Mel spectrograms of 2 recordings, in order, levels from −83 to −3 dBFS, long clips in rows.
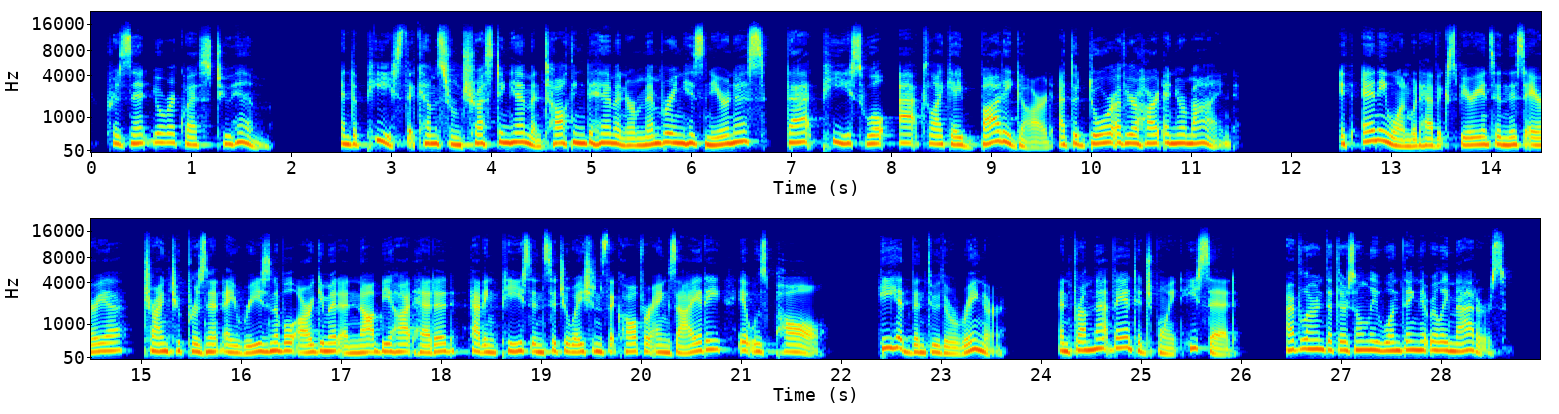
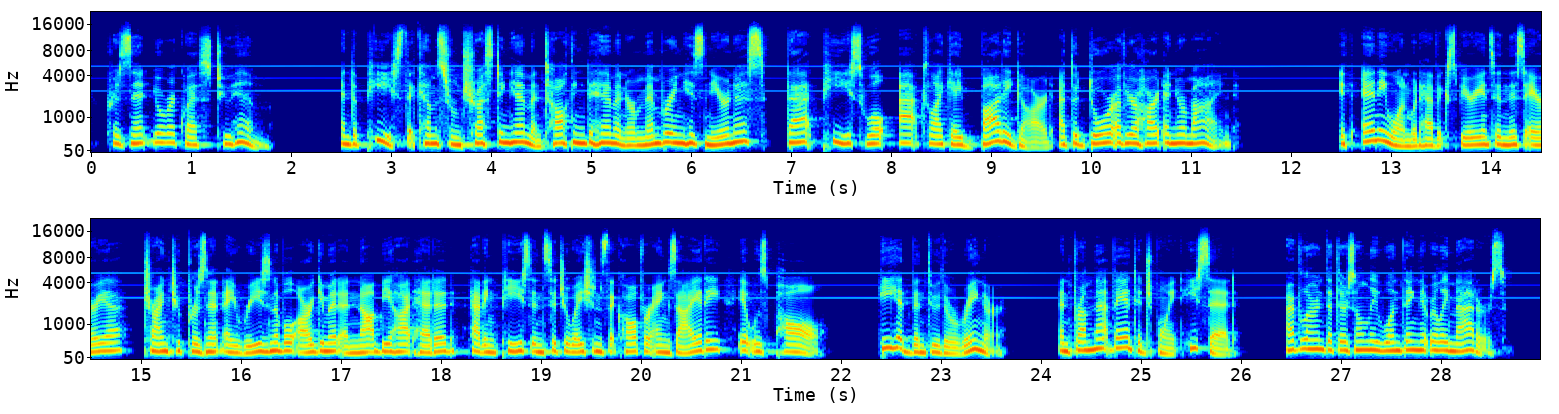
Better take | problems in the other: first | high-pitched whine; faint; throughout; 2.5 kHz, 30 dB below the speech

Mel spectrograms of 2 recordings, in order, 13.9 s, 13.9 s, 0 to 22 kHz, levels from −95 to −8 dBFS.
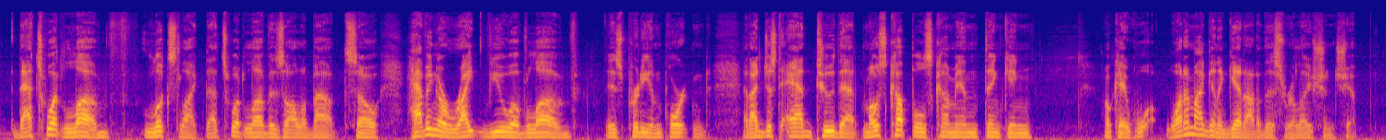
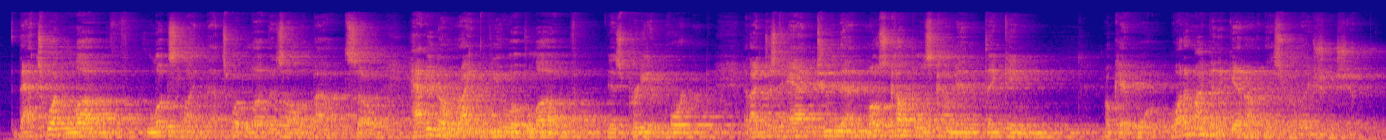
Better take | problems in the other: first | room echo; noticeable; dies away in 2 s // off-mic speech; somewhat distant

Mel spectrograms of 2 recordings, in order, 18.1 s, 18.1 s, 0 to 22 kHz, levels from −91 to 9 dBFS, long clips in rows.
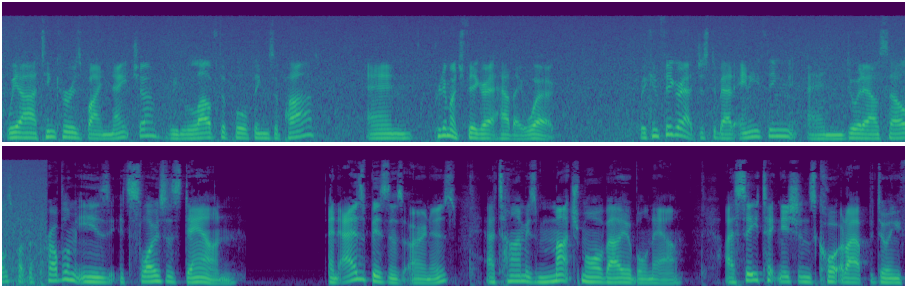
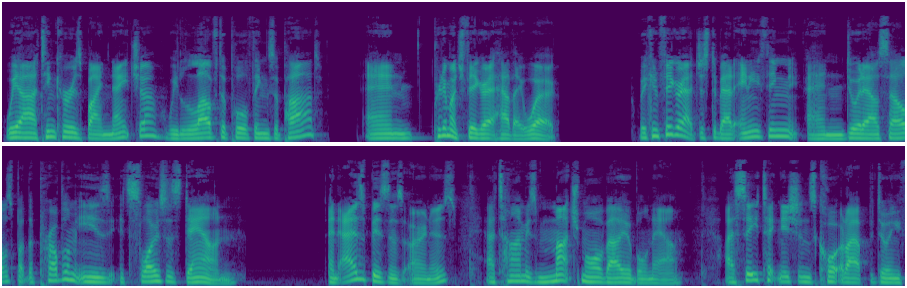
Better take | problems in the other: second | hiss; noticeable; until 9.5 s; 15 dB below the speech

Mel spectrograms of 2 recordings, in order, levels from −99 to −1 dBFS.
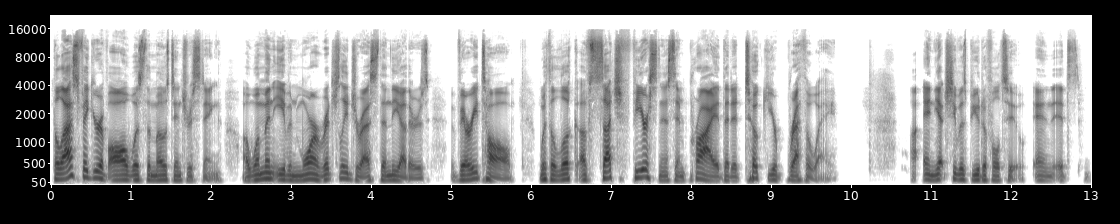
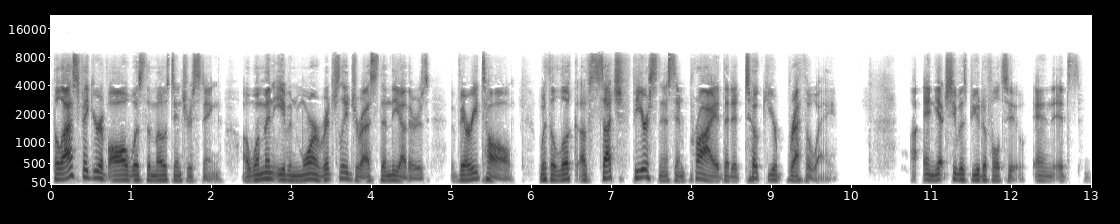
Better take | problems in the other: first | garbled, watery; slightly; nothing above 8 kHz

